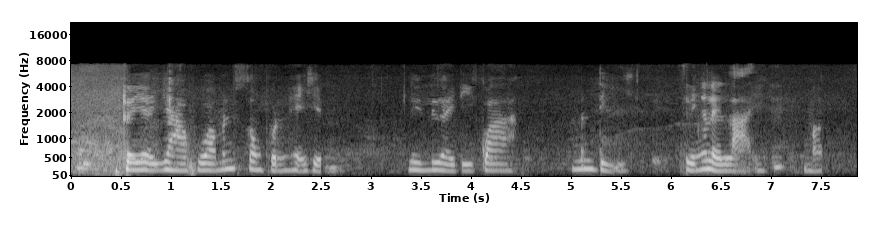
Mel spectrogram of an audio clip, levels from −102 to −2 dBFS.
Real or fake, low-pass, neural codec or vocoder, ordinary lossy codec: real; 7.2 kHz; none; AAC, 32 kbps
